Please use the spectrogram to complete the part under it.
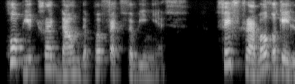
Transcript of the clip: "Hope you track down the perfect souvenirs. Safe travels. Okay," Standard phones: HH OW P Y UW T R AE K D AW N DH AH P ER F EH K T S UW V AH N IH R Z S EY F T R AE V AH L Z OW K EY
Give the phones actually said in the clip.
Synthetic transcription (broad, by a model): HH OW P Y UW T R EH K D AW N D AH P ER F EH K T S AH B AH N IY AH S S EY F T R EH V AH L S OW K EY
